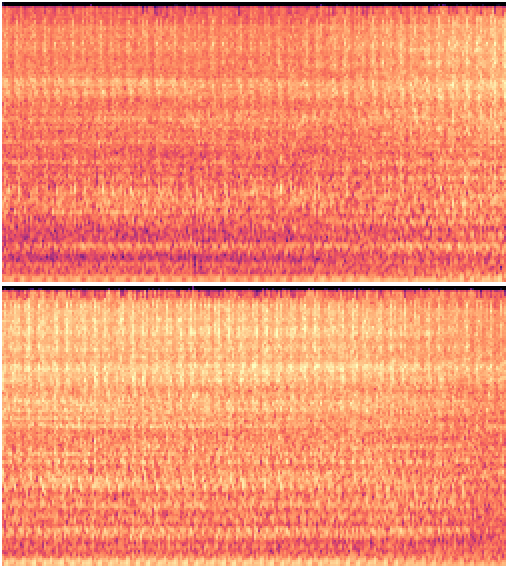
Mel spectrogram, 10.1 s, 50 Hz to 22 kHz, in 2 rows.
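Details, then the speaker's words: 1962 Land Rover Series 2A 2.25L diesel after timing check and valve clearances properly set; steady even clatter at idle with regular beat and no stumbles, much smoother than before, though truck still has low power, cause unknown. "now let's start it up with the valves actually set this time [Music] a lot smoother isn't it"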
